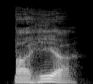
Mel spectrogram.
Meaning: 1. from there, thence 2. therefore; because of that; hence; thus 3. along
- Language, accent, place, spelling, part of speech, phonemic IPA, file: German, Germany, Berlin, daher, adverb, /ˈdaːheːɐ̯/, De-daher.ogg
